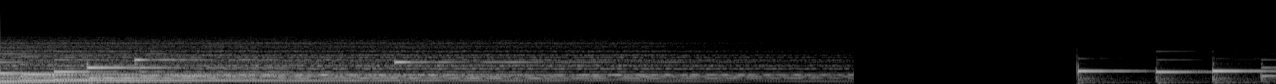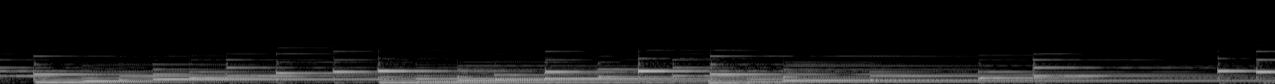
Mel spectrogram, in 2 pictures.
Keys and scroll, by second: 2.7 a, 7.7 z, 8.8 space, 10.0 space, 11.1 space, 11.8 v, 14.3 a, 24.4 z, 25.4 space.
